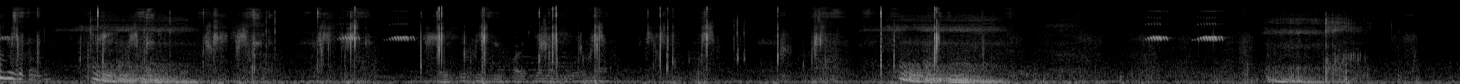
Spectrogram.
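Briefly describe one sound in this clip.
A cartoon cat snores loudly in slow, deep breaths.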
